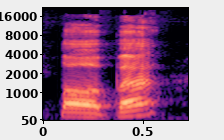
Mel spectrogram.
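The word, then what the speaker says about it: طاب: Kalimat kedua, kata yang kedua yang digarisbawahi toba artinya menjadi baik, menjadi lezat. Jadi beda. Hampir mirip kosakatanya tapi hurufnya beda, maknanya pun beda, tetapi pengucapannya, vokalisasinya atau bunyinya hampir sama.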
